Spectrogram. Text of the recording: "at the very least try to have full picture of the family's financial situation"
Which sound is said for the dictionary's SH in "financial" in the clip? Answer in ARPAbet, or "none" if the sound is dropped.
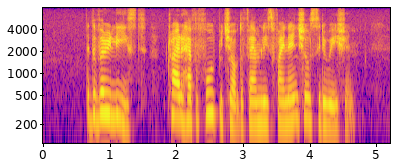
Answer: SH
